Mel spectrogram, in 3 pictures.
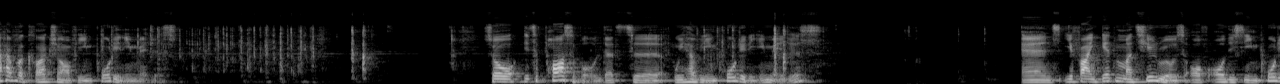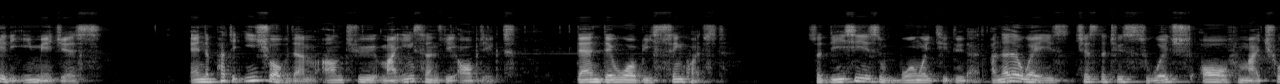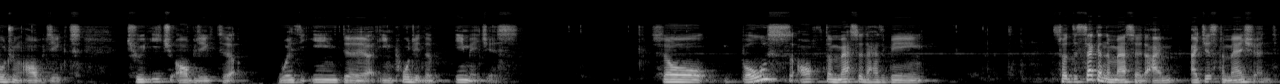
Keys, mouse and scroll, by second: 1.0 ctrl+a, 1.9 l, 5.3-8.3 drag, 9.0-9.6 scroll up 4, 9.6 middle click, 10.3 click, 12.4-15.4 drag, 15.6 click, 16.3 click, 16.9 click, 17.2 drag, 17.6 click, 18.1 click, 18.4 drag, 18.8 click, 24.4 click, 25.4 click, 25.8 click, 28.1 click, 28.9 click, 29.4 drag, 29.7 click, 30.4 click, 31.3 click, 31.9 click, 32.4 click, 34.4-35.4 drag, 35.4 middle click, 36.1-36.5 scroll down 1, 36.5-38.4 middle drag.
